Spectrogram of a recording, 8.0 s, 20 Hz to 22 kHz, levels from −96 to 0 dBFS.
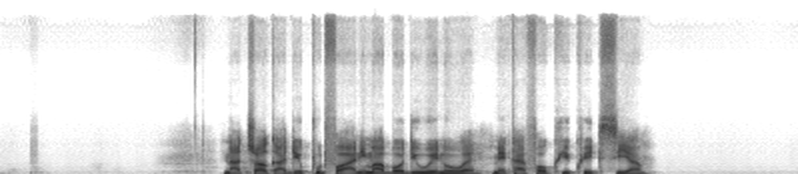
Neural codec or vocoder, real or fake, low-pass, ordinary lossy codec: autoencoder, 48 kHz, 32 numbers a frame, DAC-VAE, trained on Japanese speech; fake; none; none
